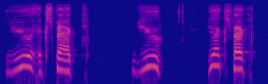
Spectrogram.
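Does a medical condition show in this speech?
Yes: cerebral palsy.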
